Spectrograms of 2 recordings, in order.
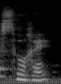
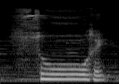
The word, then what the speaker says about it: saurai: priorité bien sûr donc attention à la différence de prononciation entre le verbe savoir et le verbe être je serai et je saurai serez sort et est ce que vous entendez la différence avant de voir dans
